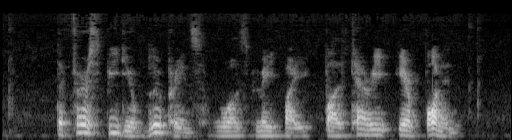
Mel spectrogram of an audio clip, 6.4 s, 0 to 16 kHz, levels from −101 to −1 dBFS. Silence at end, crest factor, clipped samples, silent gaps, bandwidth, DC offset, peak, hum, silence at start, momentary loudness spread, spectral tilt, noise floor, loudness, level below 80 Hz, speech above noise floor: 0.7 s; 24 dB; under 0.1%; none; 10.5 kHz; under 0.1%; 0 dBFS; none; 0.7 s; 13 LU; -7.5 dB/octave; -67 dBFS; -25 LUFS; -68 dBFS; 42 dB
